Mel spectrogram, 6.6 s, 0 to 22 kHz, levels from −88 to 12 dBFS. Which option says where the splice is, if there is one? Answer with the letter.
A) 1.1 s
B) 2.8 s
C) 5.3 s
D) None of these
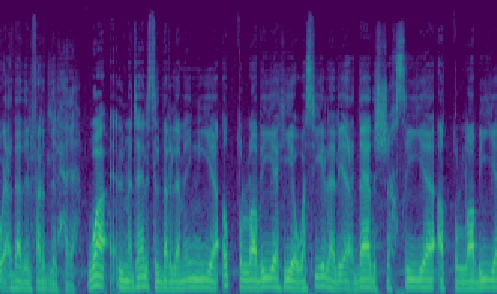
A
